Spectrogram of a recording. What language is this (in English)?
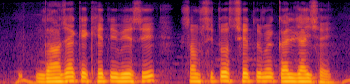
Magahi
